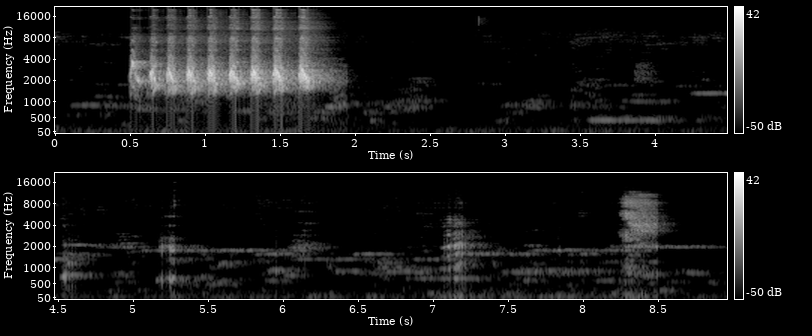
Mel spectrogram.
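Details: Sooty-headed bulbul calling to other bulbuls with its typical call: a loud, rapid burst of about ten even, harsh notes lasting about a second and a half, followed by scattered faint chirps and clicks in a quiet background.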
